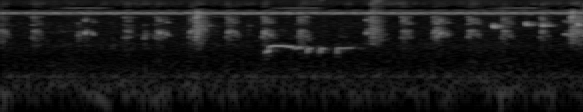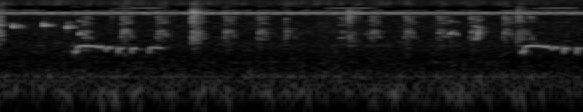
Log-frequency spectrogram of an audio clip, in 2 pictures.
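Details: Black bittern at a nest with young, the adult carrying food in its mouth; three quick stammering trills arrive roughly every two and a half seconds against busy high chirping and a steady insect whine.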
